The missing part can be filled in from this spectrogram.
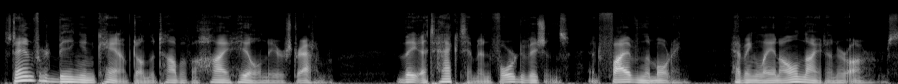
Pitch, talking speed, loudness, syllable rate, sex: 95 Hz, 195 wpm, -20 LUFS, 5.3 syllables/s, male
